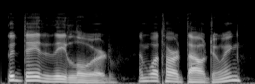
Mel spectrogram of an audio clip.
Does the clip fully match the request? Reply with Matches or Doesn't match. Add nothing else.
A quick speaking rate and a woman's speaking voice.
Doesn't match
